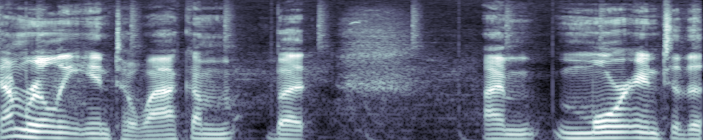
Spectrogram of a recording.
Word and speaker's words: Wacom: Um but uh it says here Waycom partners with Blender to enhance pen and touch tools for 3D creation across platforms. Whackom is what it's actually pronounced.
